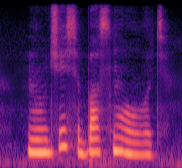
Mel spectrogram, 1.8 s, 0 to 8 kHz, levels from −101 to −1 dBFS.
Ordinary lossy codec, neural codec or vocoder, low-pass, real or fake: none; codec, 24 kHz, 1.2 kbps, DualCodec; 7.2 kHz; fake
